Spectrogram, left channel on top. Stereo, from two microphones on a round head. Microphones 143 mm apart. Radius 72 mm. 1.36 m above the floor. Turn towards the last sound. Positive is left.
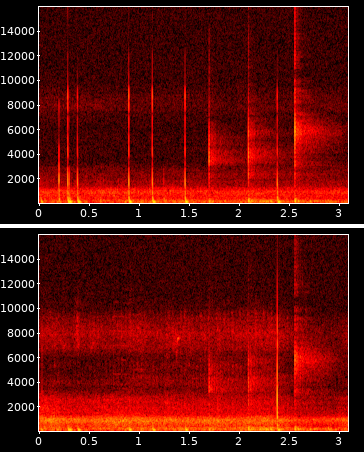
turn(degrees=40)  # may be behind; listen again after turning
